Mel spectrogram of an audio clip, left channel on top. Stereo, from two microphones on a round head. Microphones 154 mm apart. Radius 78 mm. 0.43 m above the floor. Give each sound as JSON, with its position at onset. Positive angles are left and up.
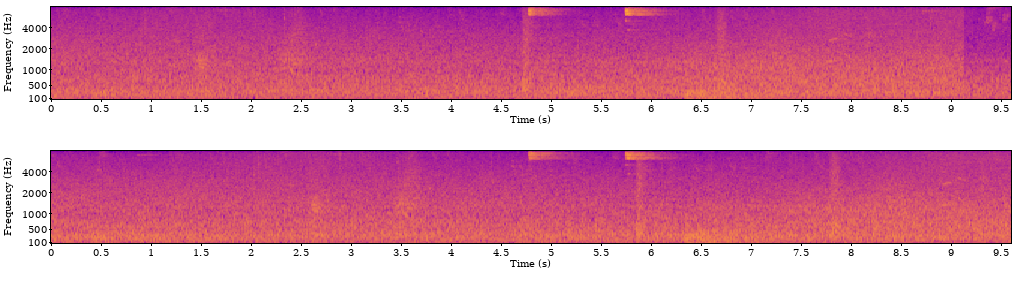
{"t": 4.8, "sound": "hammering", "side_deg": 50, "distance_m": 3.0}
{"t": 6.3, "sound": "a thud", "side_deg": 35, "distance_m": 4.5}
